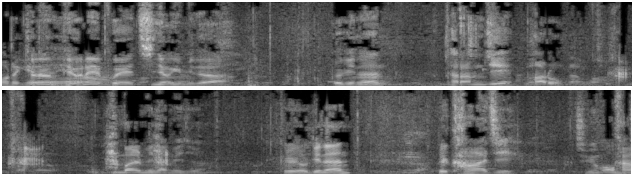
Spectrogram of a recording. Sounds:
speech

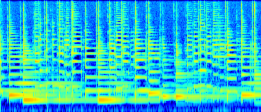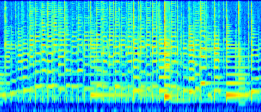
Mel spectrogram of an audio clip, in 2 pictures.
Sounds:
mandolin
music

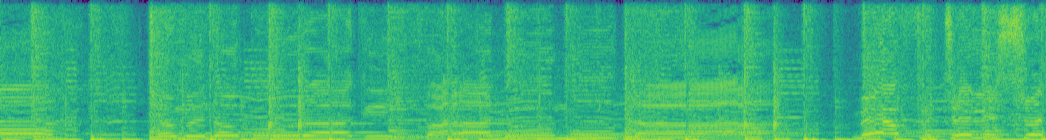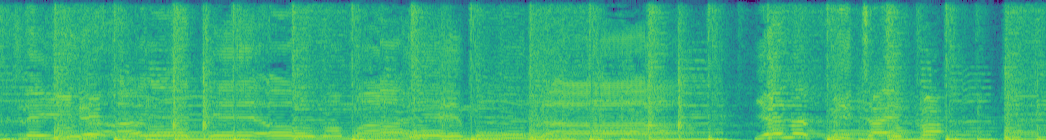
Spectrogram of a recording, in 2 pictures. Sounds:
music
middle eastern music

